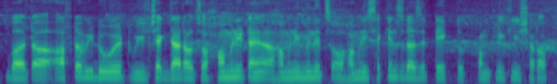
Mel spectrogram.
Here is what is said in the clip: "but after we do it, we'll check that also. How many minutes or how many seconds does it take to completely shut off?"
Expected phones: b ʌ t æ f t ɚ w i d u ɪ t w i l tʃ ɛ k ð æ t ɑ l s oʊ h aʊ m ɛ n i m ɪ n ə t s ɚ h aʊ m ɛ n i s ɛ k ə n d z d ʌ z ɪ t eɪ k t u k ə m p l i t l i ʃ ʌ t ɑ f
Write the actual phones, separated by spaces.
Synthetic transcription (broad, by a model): b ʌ t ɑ f t ɚ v i d u ɪ t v i l tʃ ɛ k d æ t ɑ l s oʊ h aʊ m ɛ n i m ɪ n ə t s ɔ h aʊ m ɛ n i s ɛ k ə n d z d ʌ z ɪ t eɪ k t u k ə m p l i t l i ʃ ʌ t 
